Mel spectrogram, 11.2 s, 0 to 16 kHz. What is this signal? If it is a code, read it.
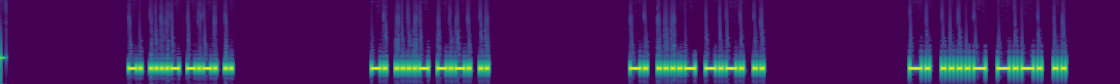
Morse code, heard as a keyed tone, about 37 wpm, 700 Hz. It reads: N4CI N4CI N4CI N4CI
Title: Speed Racing - USA 1x2 Call Signs 30wpm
